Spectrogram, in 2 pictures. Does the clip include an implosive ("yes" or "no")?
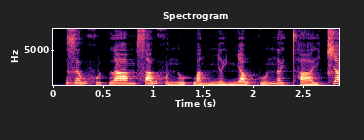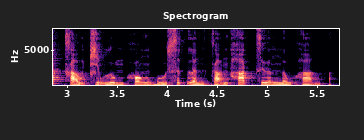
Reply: yes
